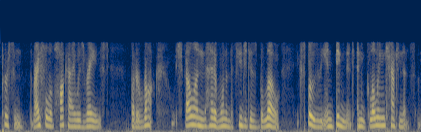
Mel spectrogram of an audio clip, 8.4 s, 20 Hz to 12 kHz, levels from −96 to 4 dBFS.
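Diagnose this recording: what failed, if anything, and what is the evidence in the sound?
The failure is at the codec stage: GSM full-rate coding runs through the whole recording, with plainly audible buzzy, gravelly roughness on the speech and no content above 4 kHz. A vocal-tract model excited by sparse regular pulses produces this, which fits a 13 kbps GSM full-rate encode.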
